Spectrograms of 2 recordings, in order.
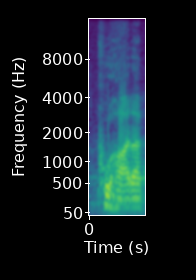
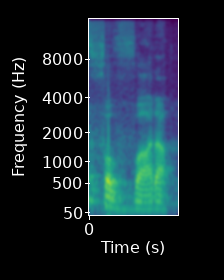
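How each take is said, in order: First: The middle has an h sound after 'u'. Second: The middle has a doubled v sound. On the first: The speaker calls it wrong. "फुहारा कहते हैं" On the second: The speaker calls it right. "सही शब्द है फव्वारा"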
